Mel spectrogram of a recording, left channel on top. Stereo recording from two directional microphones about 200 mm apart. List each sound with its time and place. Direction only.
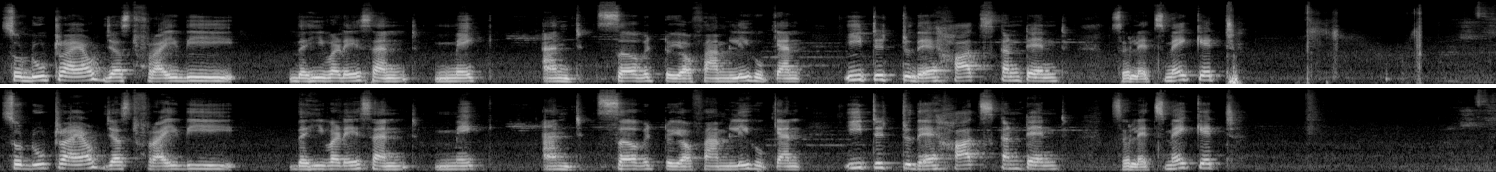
0.1 s speech: 15° left (ahead or behind)
7.2 s a woman's voice: 5° left (ahead or behind); by 10.7 s 20° left (ahead or behind)
11.2 s speech: 10° left (ahead or behind)
11.7 s speech: 15° left (ahead or behind)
